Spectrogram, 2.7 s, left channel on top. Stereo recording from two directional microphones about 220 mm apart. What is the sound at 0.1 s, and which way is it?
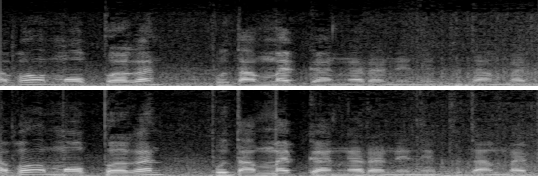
Speech, 55° right (ahead or behind).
